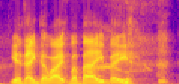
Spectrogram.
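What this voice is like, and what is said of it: Weak attempt at Australian accent. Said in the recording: “I can't do an Australian accent to save my shit.”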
